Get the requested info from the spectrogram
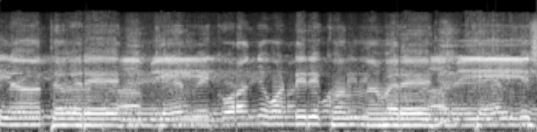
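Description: A man's voice chanting a melodic Islamic supplication (du'a) into a microphone, with long held, gliding notes over a steady low sustained tone.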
